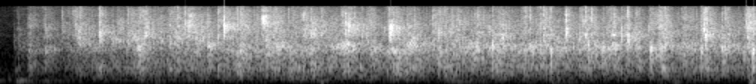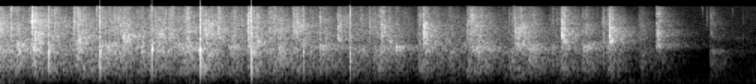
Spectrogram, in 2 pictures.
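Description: Audience applauding: dense clapping starts at once, holds steady, and dies away near the end.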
